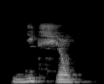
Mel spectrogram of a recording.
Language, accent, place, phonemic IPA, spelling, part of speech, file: French, France, Lyon, /dik.sjɔ̃/, diction, noun, LL-Q150 (fra)-diction.wav
- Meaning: diction (clarity of word choice)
